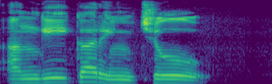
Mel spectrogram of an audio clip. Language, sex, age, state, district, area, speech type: Telugu, male, 18-30, Andhra Pradesh, Krishna, urban, read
